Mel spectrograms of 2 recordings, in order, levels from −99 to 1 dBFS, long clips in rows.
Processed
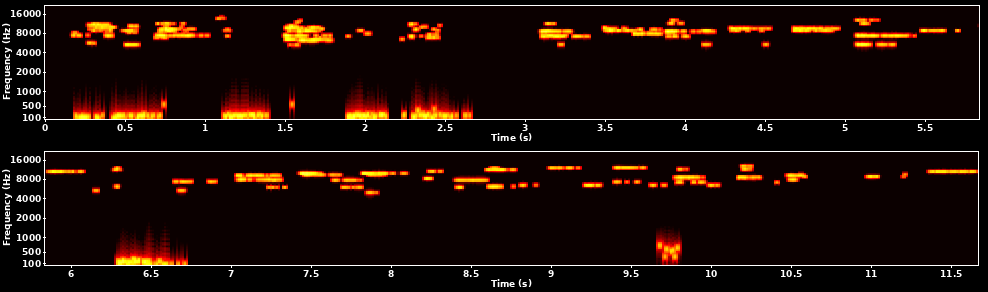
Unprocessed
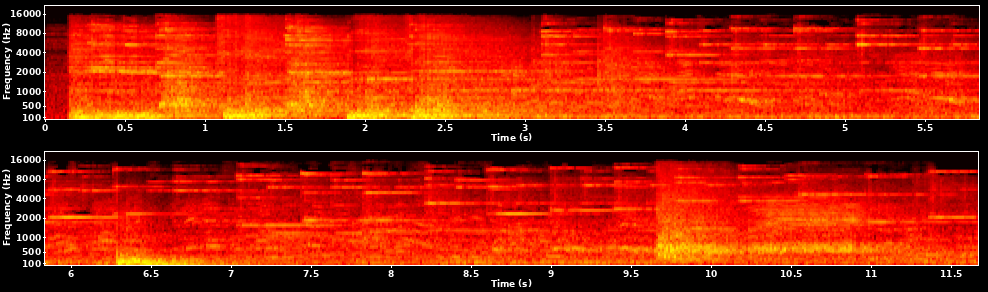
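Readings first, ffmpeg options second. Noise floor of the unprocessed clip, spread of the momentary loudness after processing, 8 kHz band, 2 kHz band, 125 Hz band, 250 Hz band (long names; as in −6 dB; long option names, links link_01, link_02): −43 dBFS, 12 LU, +22.0 dB, below −40 dB, +2.5 dB, +0.5 dB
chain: -af "aexciter=amount=5.3:drive=9.4:freq=5900,acontrast=50,afftfilt=real='re*gte(hypot(re,im),0.562)':imag='im*gte(hypot(re,im),0.562)':win_size=1024:overlap=0.75"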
